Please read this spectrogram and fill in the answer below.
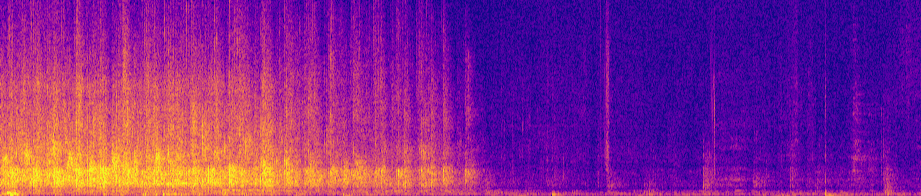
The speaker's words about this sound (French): Voilà, bienvenue Valérie Zenati, nous l'applaudissons très fort.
